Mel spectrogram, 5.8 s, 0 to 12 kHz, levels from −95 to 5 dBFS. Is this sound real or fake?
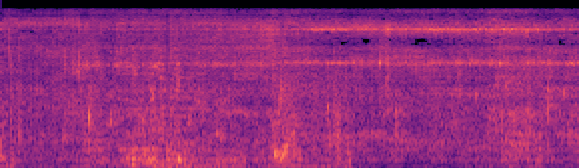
fake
